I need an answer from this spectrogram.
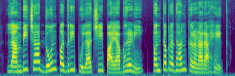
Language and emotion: Marathi, neutral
